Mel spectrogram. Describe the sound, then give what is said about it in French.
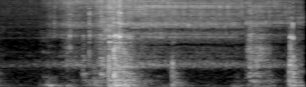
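Butter melts in a very small pan with a soft, steady sizzle that swells after the start, plus a few faint stirring clicks; no voices. “On prend un autre petit poêlon, tout petit. Et on reprend beaucoup de beurre qu'on va juste faire fondre.”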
